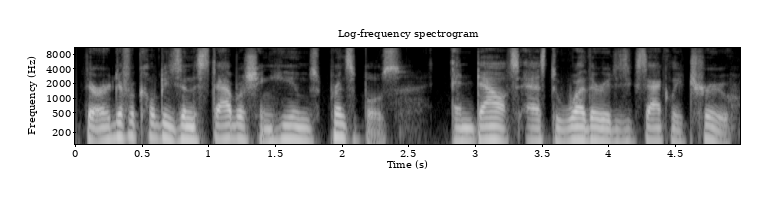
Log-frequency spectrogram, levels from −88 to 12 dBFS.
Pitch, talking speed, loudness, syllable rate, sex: 125 Hz, 190 wpm, -17 LUFS, 6.7 syllables/s, male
